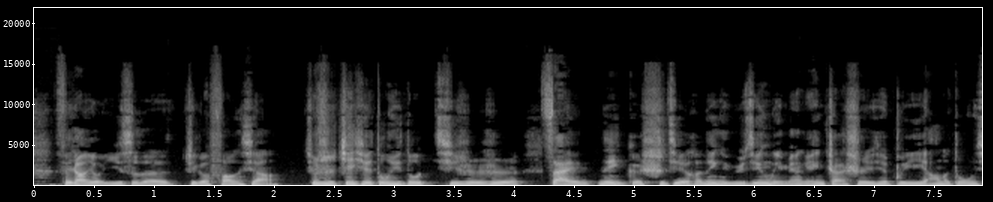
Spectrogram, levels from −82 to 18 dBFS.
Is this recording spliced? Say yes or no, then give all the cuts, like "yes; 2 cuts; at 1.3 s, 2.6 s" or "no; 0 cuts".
yes; 1 cut; at 2.1 s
